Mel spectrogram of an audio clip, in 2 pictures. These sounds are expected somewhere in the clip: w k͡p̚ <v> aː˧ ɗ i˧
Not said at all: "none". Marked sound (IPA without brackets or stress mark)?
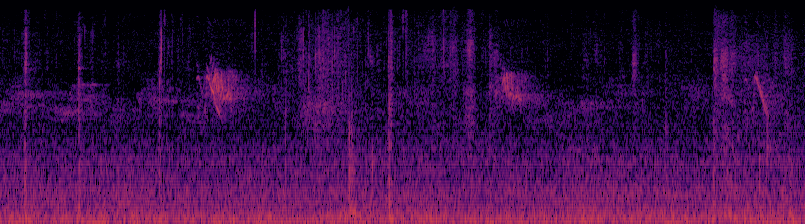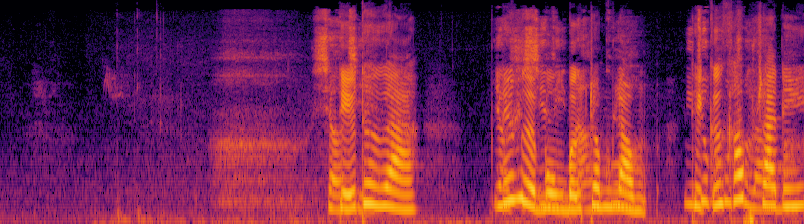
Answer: z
